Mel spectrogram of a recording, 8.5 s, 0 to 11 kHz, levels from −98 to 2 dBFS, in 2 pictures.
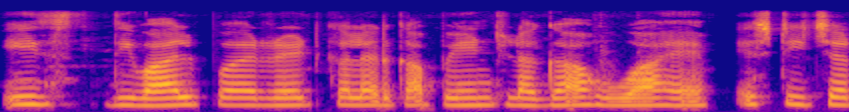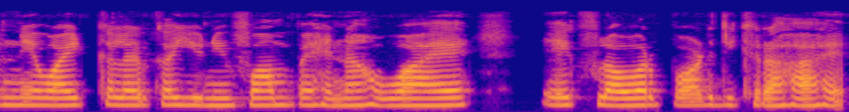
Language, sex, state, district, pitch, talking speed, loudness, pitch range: Hindi, female, Odisha, Nuapada, 215 Hz, 185 wpm, -20 LUFS, 210-220 Hz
